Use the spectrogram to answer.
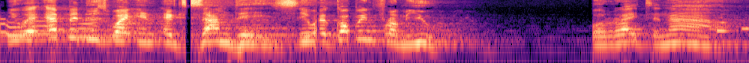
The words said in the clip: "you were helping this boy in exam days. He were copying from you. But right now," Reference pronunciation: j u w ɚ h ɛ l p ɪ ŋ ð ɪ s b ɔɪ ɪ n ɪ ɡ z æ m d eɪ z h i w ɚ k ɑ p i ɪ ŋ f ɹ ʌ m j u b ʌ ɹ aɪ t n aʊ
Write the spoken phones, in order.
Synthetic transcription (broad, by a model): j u w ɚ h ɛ p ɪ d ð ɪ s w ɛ ɪ n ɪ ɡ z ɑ m d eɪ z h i w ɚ k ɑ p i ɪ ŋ f ɹ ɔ m j u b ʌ ɹ aɪ t n aʊ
